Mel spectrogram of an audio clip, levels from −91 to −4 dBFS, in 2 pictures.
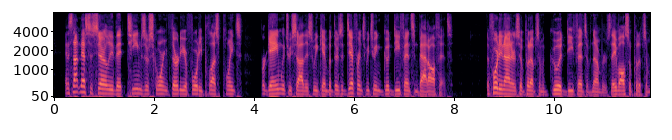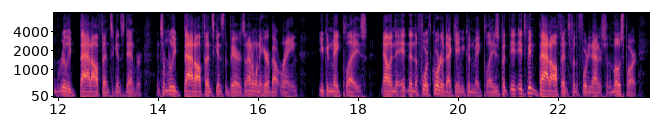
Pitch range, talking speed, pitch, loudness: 110-140 Hz, 240 wpm, 125 Hz, -31 LUFS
